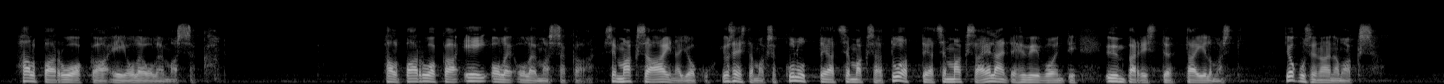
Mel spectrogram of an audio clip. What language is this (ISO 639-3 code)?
fin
